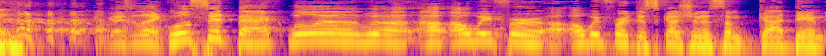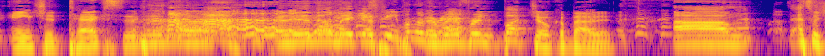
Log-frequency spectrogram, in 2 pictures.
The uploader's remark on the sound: Live From SF Sketchfest. At the SF Punchline.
